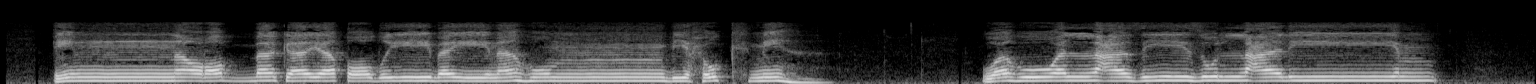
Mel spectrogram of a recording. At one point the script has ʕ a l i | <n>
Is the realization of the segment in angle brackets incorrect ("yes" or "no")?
yes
